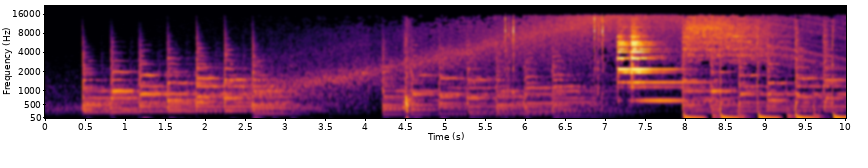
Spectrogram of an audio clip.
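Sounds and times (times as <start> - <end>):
background music with struck notes: 0.4 - 10.0
bright bell chime: 7.1 - 8.6.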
